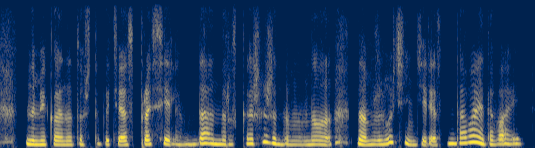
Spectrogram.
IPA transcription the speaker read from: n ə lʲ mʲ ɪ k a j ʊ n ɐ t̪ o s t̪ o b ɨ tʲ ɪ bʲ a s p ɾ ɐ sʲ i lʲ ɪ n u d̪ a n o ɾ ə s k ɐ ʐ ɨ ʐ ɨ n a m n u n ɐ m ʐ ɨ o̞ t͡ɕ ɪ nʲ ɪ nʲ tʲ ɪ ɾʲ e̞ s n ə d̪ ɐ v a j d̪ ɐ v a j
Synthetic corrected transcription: n ə mʲ ɪ k a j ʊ n ɐ t̪ o ʂ t̪ o b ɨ tʲ ɪ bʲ a s p ɾ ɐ sʲ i lʲ ɪ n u d̪ a n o ɾ ə s k ɐ ʐ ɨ ʐ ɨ n a m n o n a m ʐ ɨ o̞ t͡ɕ ɪ nʲ ɪ nʲ tʲ ɪ ɾʲ e̞ s n ə d̪ ɐ v a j d̪ ɐ v a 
